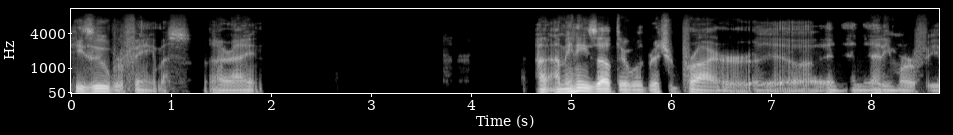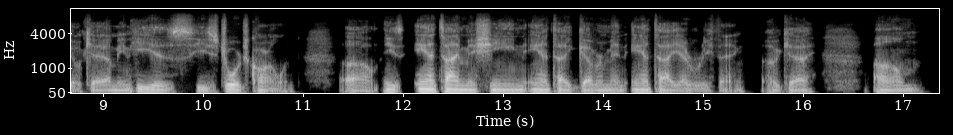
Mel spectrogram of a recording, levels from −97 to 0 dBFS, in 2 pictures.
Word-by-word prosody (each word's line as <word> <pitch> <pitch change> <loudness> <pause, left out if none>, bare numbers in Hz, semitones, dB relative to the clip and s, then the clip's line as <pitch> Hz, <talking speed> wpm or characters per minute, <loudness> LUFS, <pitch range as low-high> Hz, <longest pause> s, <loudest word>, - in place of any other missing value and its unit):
He's 95 -5 +1
uber 95 -9 +5
famous, 70 -1 -7 0.2
alright? 70 0 -3 2.8
I - - +3
I 85 - +1
mean, 95 +3 +7
he's 110 -5 +9
up 95 -2 +10
there 80 -1 +2
with 80 -1 -1
Richard 80 -3 -2
Pryor, 70 -3 -1
eh, - - -9
uh, - - -7
and 135 - -5
and 70 0 -7
Eddie 75 -1 -3
Murphy, 70 -2 -6
okay? 70 +2 -4
I - - -4
mean, 70 0 -4
he 90 -3 0
is 75 -5 -1
he's 75 -4 -3
George 90 -5 +2
Carlin, - - -5 0.5
um, 60 - -4
he's 85 -4 -1
anti-machine, 80 -4 +3
anti-government, 75 -3 -2
anti-everything, 70 -5 -4 0.2
okay? 75 +1 -5 0.6
Um, 65 -4 -4
75 Hz, 115 wpm, -24 LUFS, 70-85 Hz, 2.8 s, up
